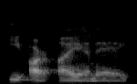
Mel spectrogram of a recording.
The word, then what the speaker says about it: Tijerina: the case United States versus Tijerina, and I'll spell it. It's Tijerina, 412 Fed 2nd 661, 10th Circuit 1969, where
